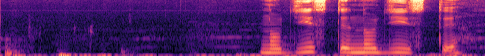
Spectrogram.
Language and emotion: Russian, neutral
